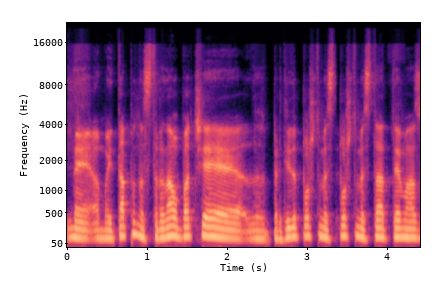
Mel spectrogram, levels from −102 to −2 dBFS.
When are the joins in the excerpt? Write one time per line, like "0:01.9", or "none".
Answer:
0:03.3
